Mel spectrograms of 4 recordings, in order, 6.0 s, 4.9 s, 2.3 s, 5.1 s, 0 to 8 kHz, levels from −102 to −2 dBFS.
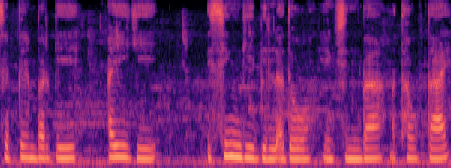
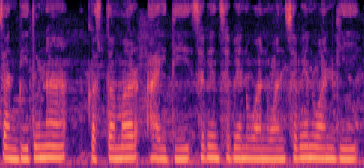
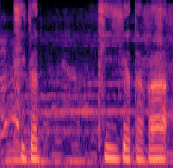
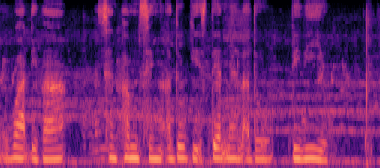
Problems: background sounds at intervals, background conversations at intervals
